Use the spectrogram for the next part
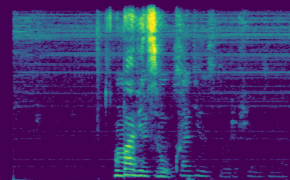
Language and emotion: Russian, neutral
